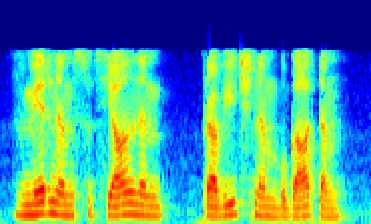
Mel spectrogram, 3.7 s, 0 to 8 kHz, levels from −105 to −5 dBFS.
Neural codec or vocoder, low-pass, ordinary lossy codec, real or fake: none; 7.2 kHz; AAC, 16 kbps; real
